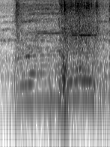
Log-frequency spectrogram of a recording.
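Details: Windscreen washers previously inoperative, tested after repair with battery reconnected: short steady electric hum with a faint whirr as fluid sprays; washer pump runs smoothly and sprays properly.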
